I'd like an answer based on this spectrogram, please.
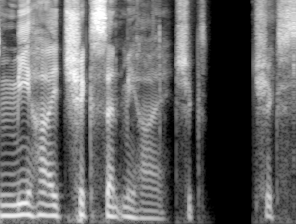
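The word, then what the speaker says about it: Csikszentmihalyi: mihai mihai mihai now now apply the the silent l to the last name mihai sent me high nope six me how do you pronounce it it's mihai chick sent me high chick chicks chick sent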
